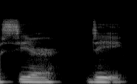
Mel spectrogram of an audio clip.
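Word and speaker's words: serde: Typically the correct answer is c or d because it's short for serialization d serialization. So se d.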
